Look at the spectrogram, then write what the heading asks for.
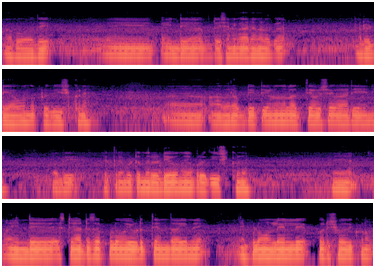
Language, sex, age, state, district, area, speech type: Malayalam, male, 18-30, Kerala, Malappuram, rural, spontaneous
